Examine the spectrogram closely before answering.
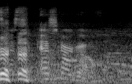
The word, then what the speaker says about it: escargot: It's escargot.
